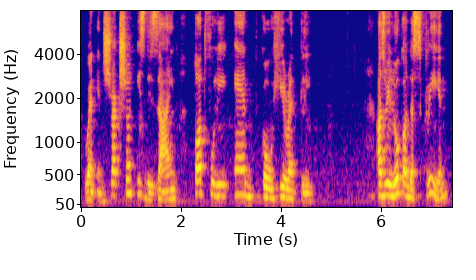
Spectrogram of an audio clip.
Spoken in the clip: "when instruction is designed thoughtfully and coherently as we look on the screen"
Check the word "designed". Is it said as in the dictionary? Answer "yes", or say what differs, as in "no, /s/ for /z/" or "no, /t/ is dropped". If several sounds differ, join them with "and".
yes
